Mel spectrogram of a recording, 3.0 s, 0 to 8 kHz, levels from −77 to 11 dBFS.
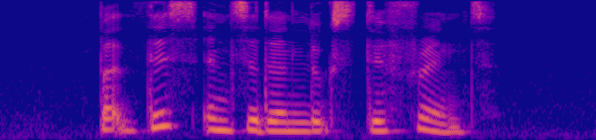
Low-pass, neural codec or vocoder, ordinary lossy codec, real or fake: none; none; none; real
